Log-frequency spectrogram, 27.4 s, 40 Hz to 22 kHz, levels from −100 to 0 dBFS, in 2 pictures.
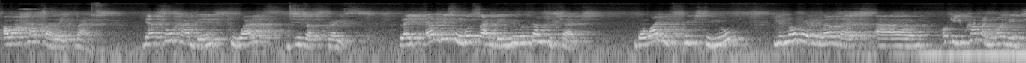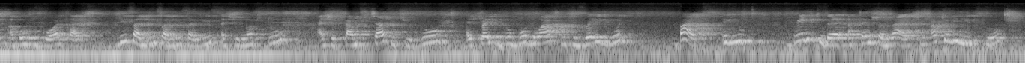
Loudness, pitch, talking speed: -27 LUFS, 245 Hz, 180 wpm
